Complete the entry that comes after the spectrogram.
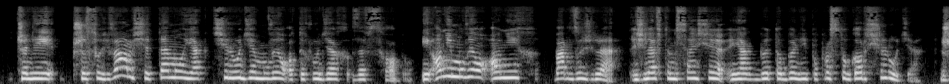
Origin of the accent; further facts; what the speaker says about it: Berlin, Germany; ja, która się przecież w Berlinie Zachodnim nie urodziła, ale jednak jako nastolatka w nim rosłam, dojrzewałam i obserwowałam, jak to się zmienia, jeszcze przed upadkiem muru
